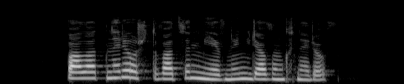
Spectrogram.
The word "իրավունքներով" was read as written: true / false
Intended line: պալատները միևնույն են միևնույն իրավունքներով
true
